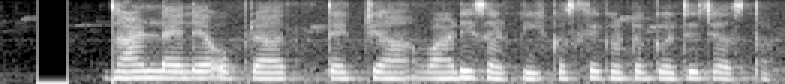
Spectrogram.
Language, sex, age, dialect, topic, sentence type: Marathi, female, 18-24, Southern Konkan, agriculture, question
